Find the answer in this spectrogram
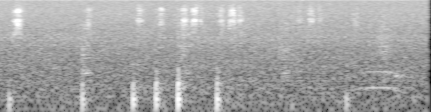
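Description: Marker writing on a whiteboard: faint squeaks and quick taps of the felt tip as strokes are drawn, bunched between about one and two and a half seconds in.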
